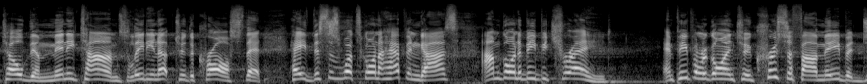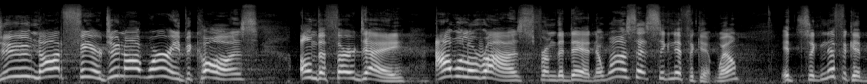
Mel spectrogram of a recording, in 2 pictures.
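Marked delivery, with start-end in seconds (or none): 2.9-14.6 raised, forceful preacher's quote building in intensity; emphatic reassurance. Retold or imitated. Preacher quoting Jesus to his disciples before the cross, emphatic reassurance. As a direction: press each promise home, higher pitched.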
